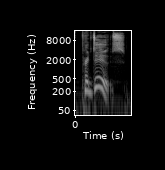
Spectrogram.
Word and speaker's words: produce: we pronounce it like produce produce we stress the second syllable produce produce means to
